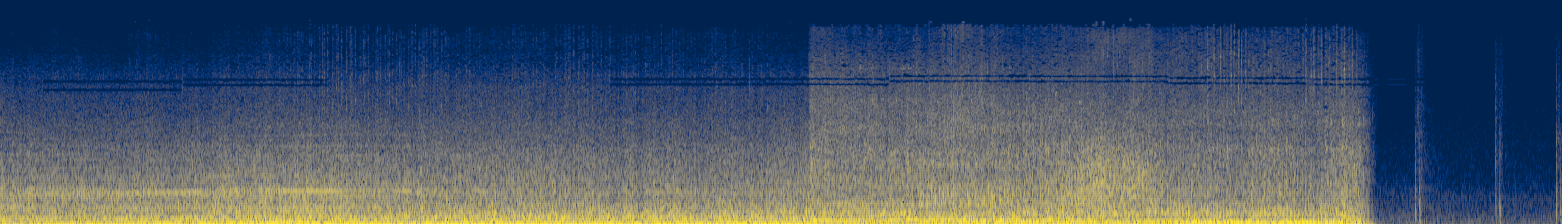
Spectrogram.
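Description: Motor vehicle engines running under way, a loud, steady low drone that changes character about ten seconds in. The drone cuts off abruptly near the end, leaving near silence with a few faint clicks.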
